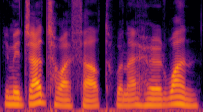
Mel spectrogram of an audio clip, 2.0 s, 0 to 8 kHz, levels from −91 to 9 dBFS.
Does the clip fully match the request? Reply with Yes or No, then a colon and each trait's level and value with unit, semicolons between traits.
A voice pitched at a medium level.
No: low, 125 Hz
